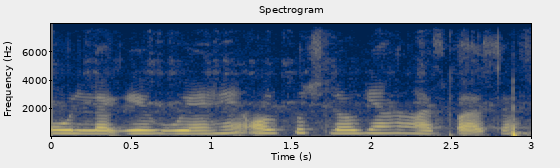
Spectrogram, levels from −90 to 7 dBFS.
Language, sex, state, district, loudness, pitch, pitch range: Hindi, female, Chandigarh, Chandigarh, -19 LUFS, 225 Hz, 215-235 Hz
